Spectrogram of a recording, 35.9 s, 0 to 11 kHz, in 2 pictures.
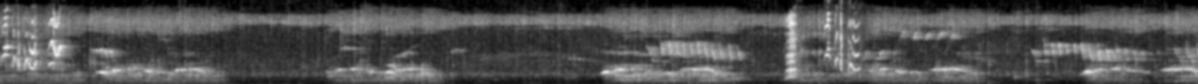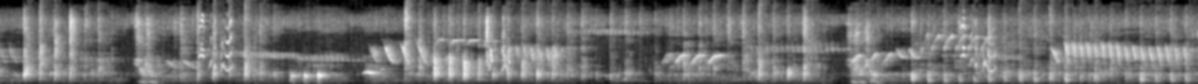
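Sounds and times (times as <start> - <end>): songbird singing: 0.0 - 3.0, 11.8 - 14.4, 20.0 - 35.9.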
